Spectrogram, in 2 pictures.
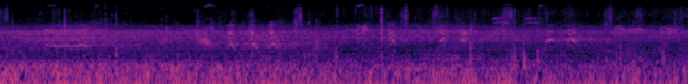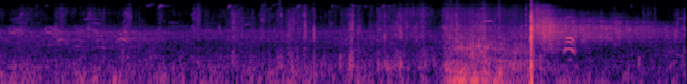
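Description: Horses walking through dry grass, with faint distant voices and scattered faint calls. A few seconds before the end there is a louder, close rustling of feet in the grass, then one sharp crack, the loudest sound.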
